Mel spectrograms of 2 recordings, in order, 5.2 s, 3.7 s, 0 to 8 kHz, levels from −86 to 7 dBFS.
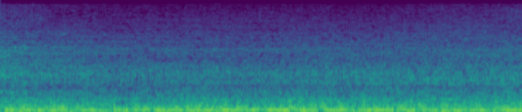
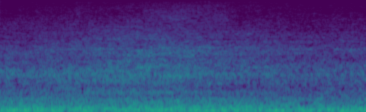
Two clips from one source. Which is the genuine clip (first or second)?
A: second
